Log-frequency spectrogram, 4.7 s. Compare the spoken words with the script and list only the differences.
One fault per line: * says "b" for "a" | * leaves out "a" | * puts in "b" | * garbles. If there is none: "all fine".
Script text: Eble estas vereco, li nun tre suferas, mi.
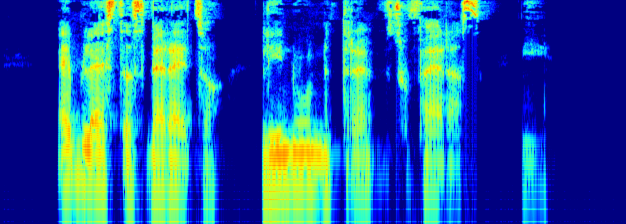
all fine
